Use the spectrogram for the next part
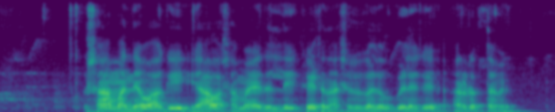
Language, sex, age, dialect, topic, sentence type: Kannada, female, 36-40, Central, agriculture, question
